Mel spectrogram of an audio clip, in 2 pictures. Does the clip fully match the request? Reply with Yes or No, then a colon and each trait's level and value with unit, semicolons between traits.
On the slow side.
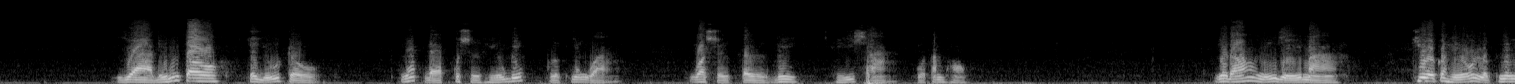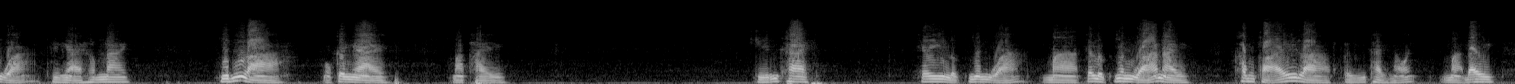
Yes: slow, 130 wpm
